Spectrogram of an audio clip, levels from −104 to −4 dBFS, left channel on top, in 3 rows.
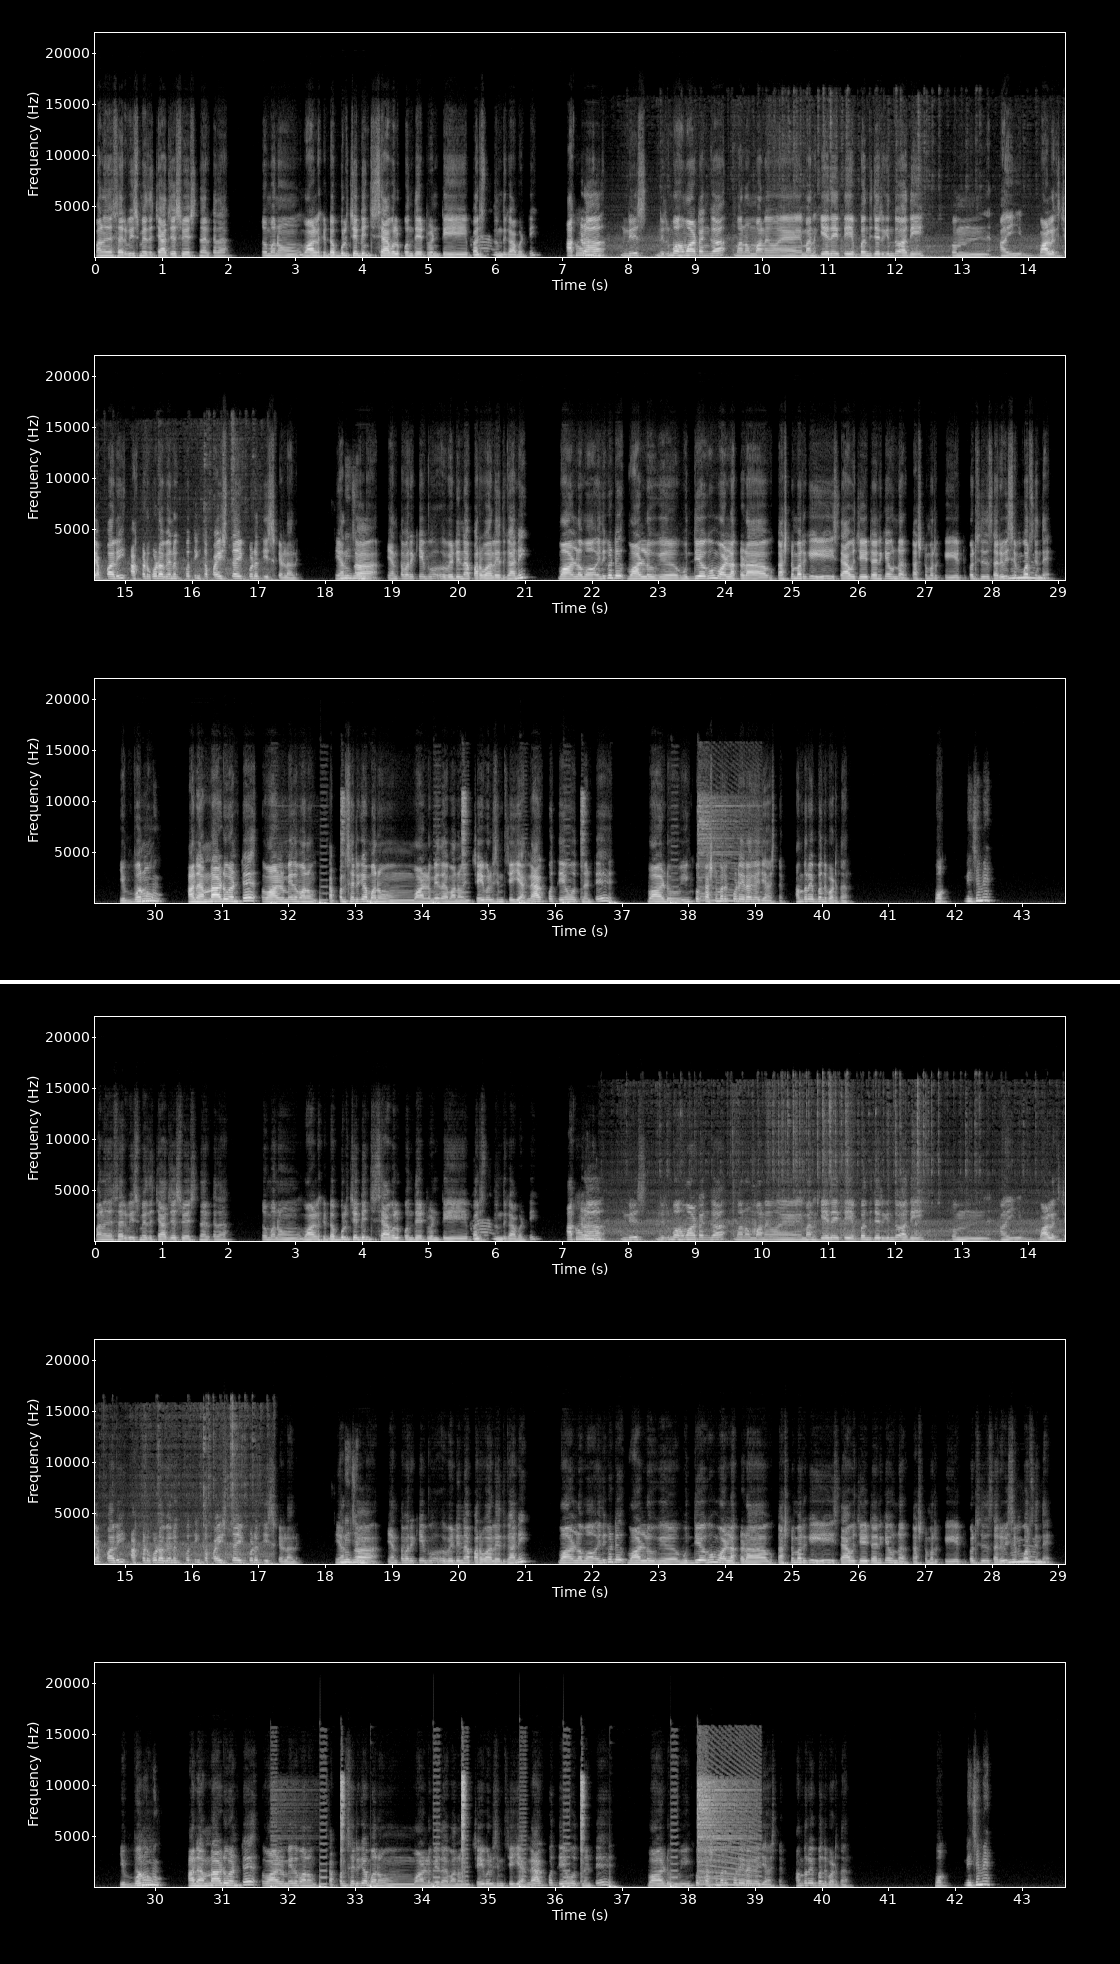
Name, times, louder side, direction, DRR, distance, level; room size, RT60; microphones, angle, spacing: voice 1, 0.0-2.0 2.5-6.6 7.1-7.6 7.9-12.4 12.8-17.6 18.1-21.0 21.5-28.9 29.5-30.0 30.5-32.4 32.8-36.9 37.4-39.3 39.6-40.4 41.7-41.8, left 4 dB, 40° left, 0.9 m, -29 dB
voice 2, 5.7-6.1 7.2-7.6 18.2-18.6 28.2-28.8 29.7-30.1 42.2-42.5, right 1 dB, 10° right, 0.5 m, -28 dB
sound 1, 7.5-17.3, right 2 dB, 80° right, 2.1 m, -48 dB
sound 2, 31.7-31.8 32.4-32.8 33.2-33.3 34.1-34.3 34.6-34.7 35.4-35.6 36.1-36.4 36.8-36.9 37.7-37.8 38.1-39.1, right 4 dB, 50° right, 0.6 m, -30 dB
7.5 x 2.6 x 5.2 m
head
